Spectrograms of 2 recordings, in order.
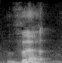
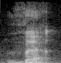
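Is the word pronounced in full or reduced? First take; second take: full; full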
